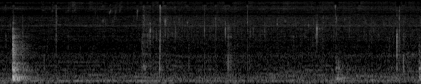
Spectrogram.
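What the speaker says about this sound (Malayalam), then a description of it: "നമുക്കൊരു ചീനച്ചട്ടിയിലേക്ക് കറിവേപ്പിലയും കുറച്ച് വെളുത്തുള്ളിയും പിന്നെ തേങ്ങ ചിരകിയതും കൂടി ഇട്ടിട്ട് നന്നായിട്ട് വറുത്തെടുക്കാം." Grated coconut, curry leaves and garlic fry in a pan, giving a faint, steady sizzle with a few light stirring scrapes and taps. No voices are heard.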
